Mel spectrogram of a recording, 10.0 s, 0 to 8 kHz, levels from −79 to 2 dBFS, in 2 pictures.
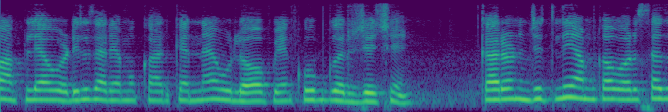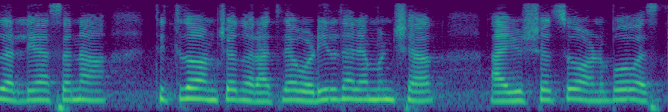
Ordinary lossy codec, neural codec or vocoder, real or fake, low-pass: none; codec, 16 kHz in and 24 kHz out, 1 kbps, XY-Tokenizer; fake; 7.2 kHz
